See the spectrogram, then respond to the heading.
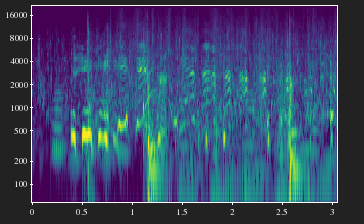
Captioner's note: oinks; both giggle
